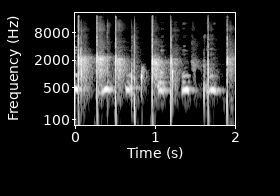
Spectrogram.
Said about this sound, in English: Round of applause for this gentleman.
